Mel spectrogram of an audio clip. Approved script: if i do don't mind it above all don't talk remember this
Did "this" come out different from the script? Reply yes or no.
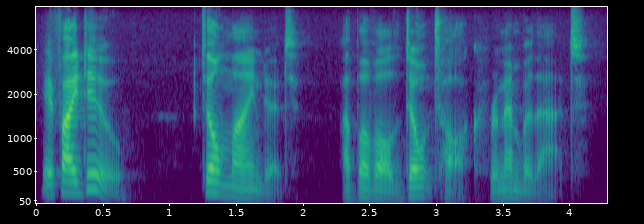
yes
